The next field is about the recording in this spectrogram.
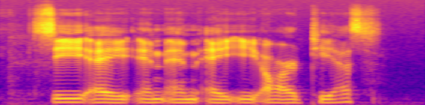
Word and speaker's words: Cammaerts: And so Chesterton was the English yachtsman who discovered England, meaning um, he, as, as this Belgian writer, uh, how do you pronounce the name? Cammaerts? C A M M A E R T S? I'm going to go with yes. Yes, Cammaerts. Okay.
